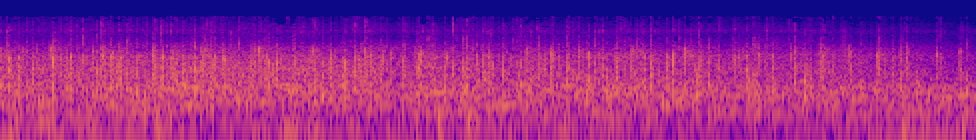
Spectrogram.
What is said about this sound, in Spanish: Un aplauso para todos los entes que nos acompañan, por favor.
